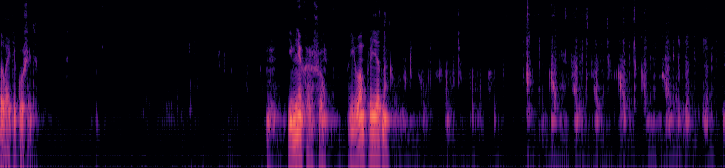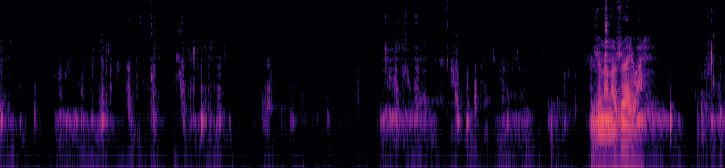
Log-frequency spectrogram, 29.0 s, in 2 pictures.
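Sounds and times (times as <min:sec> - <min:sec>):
crunchy chewing of cucumber: 0:01.3 - 0:29.0.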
